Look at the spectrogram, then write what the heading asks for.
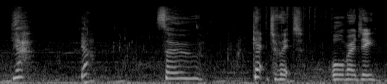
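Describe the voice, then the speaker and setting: A woman's voice: on the high side, slow pace. A woman playing a smug, taunting female devil in a video game, theatrical and condescending, who relishes holding a soul pact. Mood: impatient. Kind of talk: video game character acting. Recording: dramatic music behind the voice.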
